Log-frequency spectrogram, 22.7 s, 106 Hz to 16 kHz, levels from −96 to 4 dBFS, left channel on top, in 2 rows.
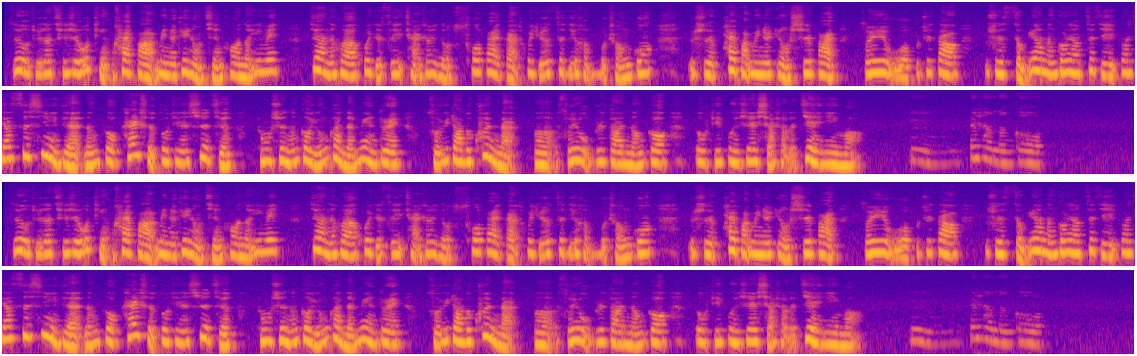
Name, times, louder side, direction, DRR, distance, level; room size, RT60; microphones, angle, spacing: voice 1, 0.1-2.8 3.1-8.3 8.6-9.6 9.8-13.6 13.9-15.3 15.6-19.9, equal, 10° left, 0.4 m, -18 dB
voice 2, 20.4-21.7, left 1 dB, 45° left, 1.2 m, -36 dB
5.0 x 3.0 x 2.4 m
head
